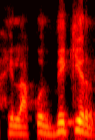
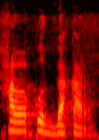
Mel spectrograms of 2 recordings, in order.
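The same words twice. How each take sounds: First: "Hilakul dzikir" read as hi-la-kul dzikir, the correct way; "Hilakul dzikir" read carefully with i in hi-la-kul. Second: "Halkul zakar" read as halkul zakar, the mistaken way; "Halkul zakar" with a in hal-kul and za-kar; mock wrong reading. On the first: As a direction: say "Hilakul dzikir" as ah teacher modelling the right reading. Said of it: "Harusnya bacanya gitu". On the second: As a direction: imitate a know-it-all misreading "Halkul zakar". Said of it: "orang yang sok tahu bacanya apa". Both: Shown as a demonstration.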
